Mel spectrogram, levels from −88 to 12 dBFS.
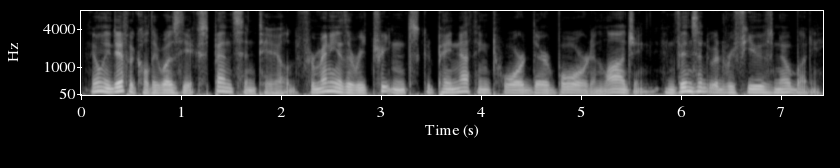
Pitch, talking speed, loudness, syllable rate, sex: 105 Hz, 200 wpm, -19 LUFS, 6.1 syllables/s, male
